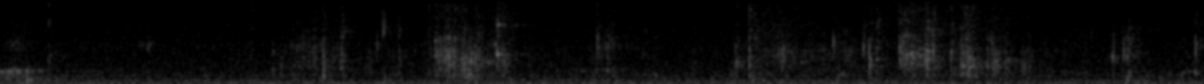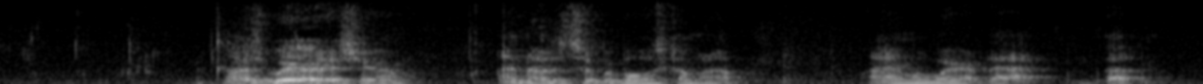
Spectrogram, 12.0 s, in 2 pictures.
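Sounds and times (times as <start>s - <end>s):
person chewing wet mouth sounds: 0.0s - 7.0s, 8.2s - 8.5s.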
